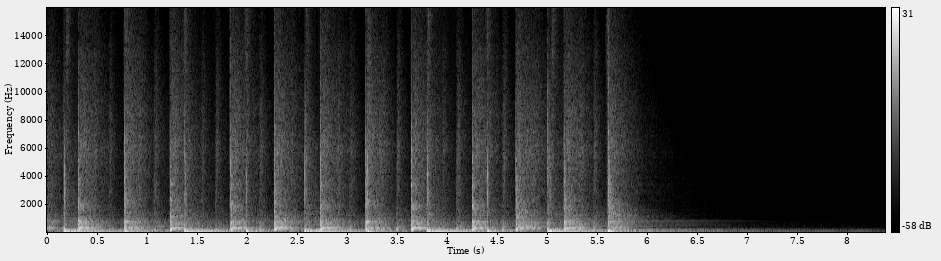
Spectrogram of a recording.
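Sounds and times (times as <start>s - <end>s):
samba reggae music: 0.0s - 5.6s.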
